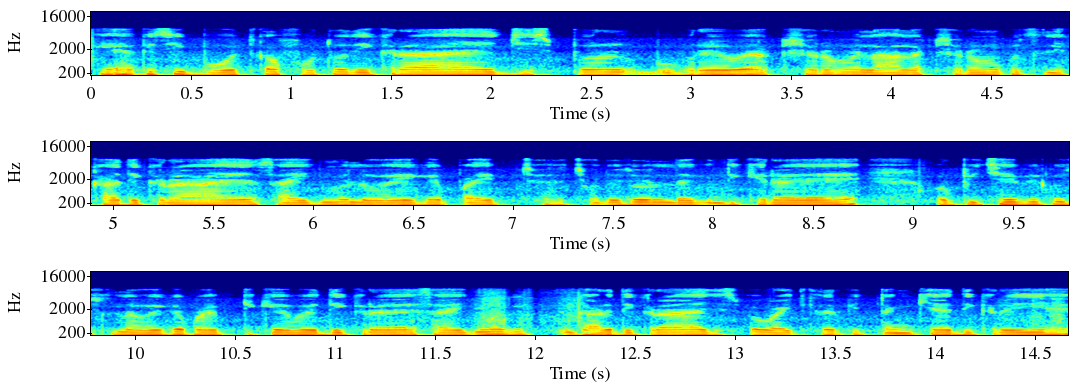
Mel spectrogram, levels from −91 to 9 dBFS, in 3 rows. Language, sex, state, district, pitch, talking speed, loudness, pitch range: Hindi, male, Bihar, Lakhisarai, 135 Hz, 245 wpm, -17 LUFS, 130-140 Hz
